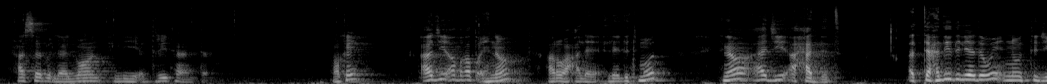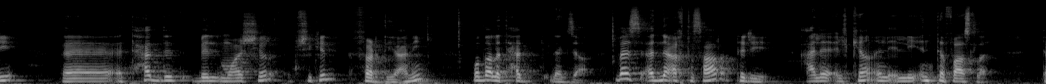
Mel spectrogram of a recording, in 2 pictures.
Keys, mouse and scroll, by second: 3.4 click, 4.8 Tab, 5.2 middle click, 6.5 middle click, 7.1 middle click, 8.1 click, 12.7 click, 14.0 middle click, 14.9 shift+middle click, 16.1 scroll up 1, 16.5 shift+middle click, 16.8 click, 17.3 middle click, 20.6 middle click.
